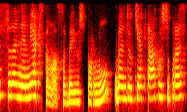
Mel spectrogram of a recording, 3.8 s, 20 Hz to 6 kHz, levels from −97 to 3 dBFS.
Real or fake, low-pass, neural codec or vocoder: real; 5.4 kHz; none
